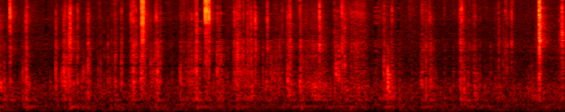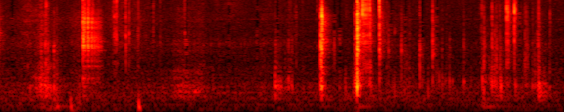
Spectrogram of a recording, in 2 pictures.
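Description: A ratcheting screwdriver clicks as it turns a screw.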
